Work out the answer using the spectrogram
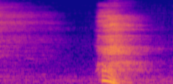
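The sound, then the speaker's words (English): One deep breath taken during a children's song about calming down when mad: a single sigh-like inhale and exhale that swells suddenly after a quiet stretch and then fades. “If you're mad and you know it, take a deep breath.”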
